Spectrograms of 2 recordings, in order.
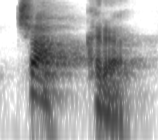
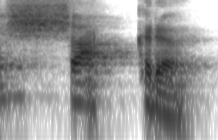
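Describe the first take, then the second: First: CHAKRA begun with a crisp tch, as if a silent T led it; correct pronunciation. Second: CHAKRA begun with a soft sh sound; wrong pronunciation. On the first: Yoga teacher correcting students, CHAKRA with a tch onset. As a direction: say "chakra" as "tchakra". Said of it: "como se tivesse um T mudo no início". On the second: Yoga teacher showing students the mistaken way, CHAKRA with an sh. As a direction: say "chakra" as "shakra", no t at the start. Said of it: "observe bem a pronúncia correta. Não é". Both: Shown as a demonstration.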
